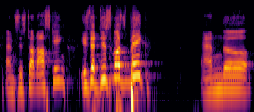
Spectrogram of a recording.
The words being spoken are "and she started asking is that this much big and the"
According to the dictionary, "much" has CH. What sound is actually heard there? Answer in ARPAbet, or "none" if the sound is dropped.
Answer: S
